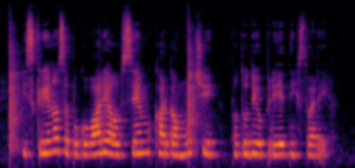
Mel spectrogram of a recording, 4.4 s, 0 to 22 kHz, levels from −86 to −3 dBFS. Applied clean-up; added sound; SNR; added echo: none; Clapping; 16 dB; none.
